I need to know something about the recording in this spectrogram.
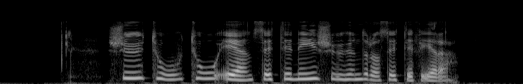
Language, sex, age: Norwegian, female, 47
